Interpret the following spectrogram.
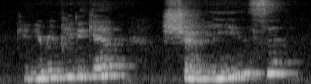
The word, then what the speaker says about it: chemise: Chemise, cerise. They both have the ease sound at the end. Can you repeat again? Chemise, cerise.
